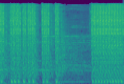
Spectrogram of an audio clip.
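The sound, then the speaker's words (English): Rapid automatic gunfire from a man shooting with two guns, tight rhythmic bursts of loud shots that stop briefly mid-clip and then resume just as hard. “Now, what's he shooting at?”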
